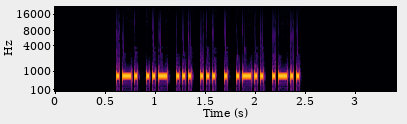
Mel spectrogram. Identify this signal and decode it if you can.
Morse code, heard as a keyed tone, about 40 wpm, 700 Hz. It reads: RUSSELL
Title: USA Common Names - 40wpm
